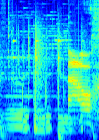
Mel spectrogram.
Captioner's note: Chuckie gasps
